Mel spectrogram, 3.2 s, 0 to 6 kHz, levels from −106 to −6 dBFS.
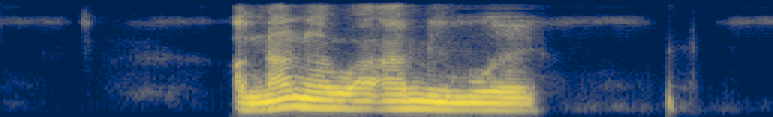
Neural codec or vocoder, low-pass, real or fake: codec, 16 kHz, 1.1 kbps, Voila-Tokenizer; 5.4 kHz; fake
